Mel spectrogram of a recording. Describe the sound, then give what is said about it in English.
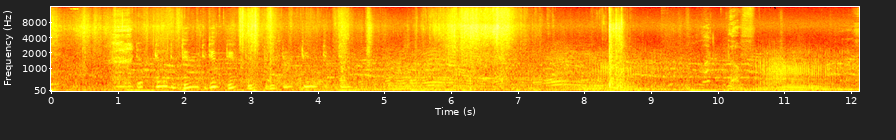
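Motorcycle engines roar and rev in a steady, dense rumble, with a wavering pitch early on and a sharp loud burst partway through before the droning continues. “Motorcycles.”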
